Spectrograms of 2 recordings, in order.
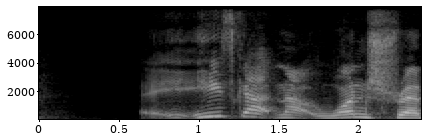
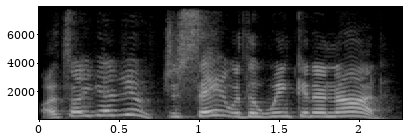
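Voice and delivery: higher, singled-out mock reassuring line; mock reassurance; 8 semitones higher, faster than usual. Co-host mocking how the border lie is sold, high mock reassurance. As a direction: pitch it up, mockingly easy.

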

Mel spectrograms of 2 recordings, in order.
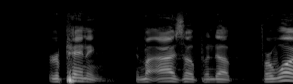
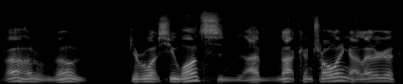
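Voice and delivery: much softer and lower, embarrassed; sheepish mumble; 4 semitones lower, 7 dB quieter than usual. Retold or imitated. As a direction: shrink away from the question, voice dropping low. Sheepish answer to God's question.

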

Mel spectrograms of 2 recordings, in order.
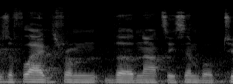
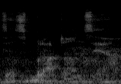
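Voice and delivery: soft breathy whisper; 15 dB quieter than usual. Real, not acted. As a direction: whisper it to your friend. Whispering at the movie.

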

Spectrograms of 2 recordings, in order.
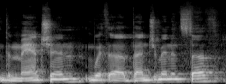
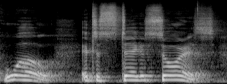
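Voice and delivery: mock dumbfounded; 6 semitones higher than usual. Zia seeing a Stegosaurus, imitated dumbfounded awe. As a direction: marvel in a raised, hammed-up voice. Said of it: "is just, like, dumbfounded".

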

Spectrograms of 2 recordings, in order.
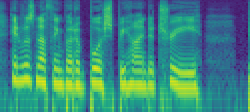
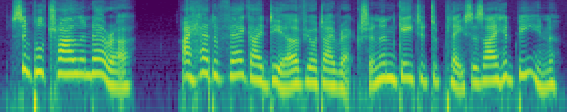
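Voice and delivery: polite, unruffled guardian voice, higher at the start; smooth guardian; 4 semitones higher than usual. Acted. Guardian explaining how he found the woman, smooth and composed.

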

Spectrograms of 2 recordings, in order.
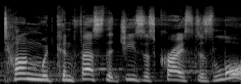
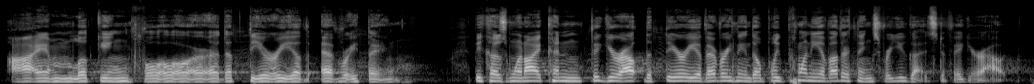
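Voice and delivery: robotic synthesized voice, louder; Stephen Hawking; 4 semitones lower, 4 dB louder than usual. Retold or imitated. Stephen Hawking on TV, robotic synthesized voice. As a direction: imitate a computer speech voice. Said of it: "Stephen Hawking... he goes".

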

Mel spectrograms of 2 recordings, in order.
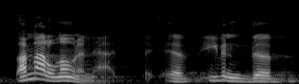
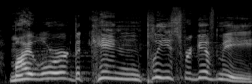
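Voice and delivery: high, drawn-out mock plea; stretched-out, high-pitched begging; pleading; 6 semitones higher than usual. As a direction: beg for forgiveness, hammed up. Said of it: "he pleaded".

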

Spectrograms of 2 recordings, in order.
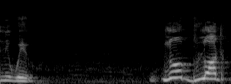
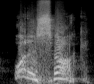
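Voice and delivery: louder, exclaimed what a shock with falling tune; loud mock shock; 8 dB louder than usual. Shown as a demonstration. Preacher laughing at the copied story, loud exclaimed shock. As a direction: burst out What a shock, hammed-up. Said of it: "Those of you who don't know what a shock is".

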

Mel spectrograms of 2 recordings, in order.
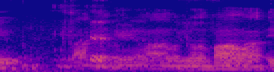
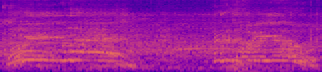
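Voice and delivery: high, slow, drawn-out hype yell; hype shout; 5 dB louder, much slower than usual. Acted. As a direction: shout it out to the hometown crowd.

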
